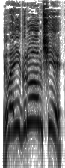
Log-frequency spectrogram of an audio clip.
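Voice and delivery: high calling shout, can't hear. Acted. Mishka running after the car yells back, shouting. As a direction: yell back across the yard. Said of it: "кричит".

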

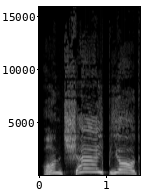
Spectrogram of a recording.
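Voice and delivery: high, very slow drawn-out yell; shouting. Acted. Mishka yells back about Fedka, shouting. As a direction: call it out long. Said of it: "кричит Мишка".

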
